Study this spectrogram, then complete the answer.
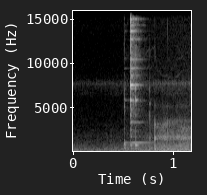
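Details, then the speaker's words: Briggs and Stratton 17.5 hp engine, new compression (cam) release lever: single sharp metallic ping as it snaps shut quickly; strong spring returning properly, unlike the old lever whose weak, worn spring closes slowly. "So, the spring tension is a lot more on this one than the old one, guys. And springs do wear out over time."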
